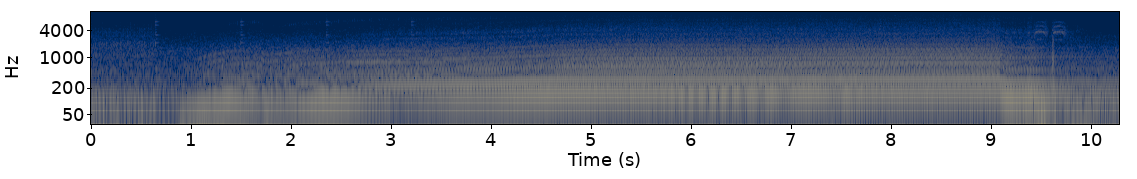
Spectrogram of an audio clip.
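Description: A motor scooter engine revs up and holds a steady high drone.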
